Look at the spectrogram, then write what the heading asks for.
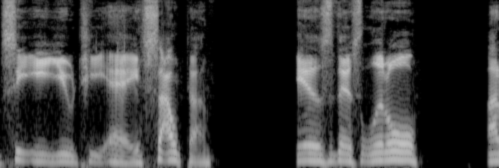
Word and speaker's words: Ceuta: That's how it's pronounced. Ceuta. Even though it's spelled c e u t a, Ceuta.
